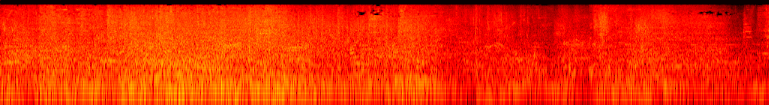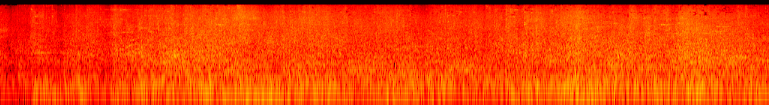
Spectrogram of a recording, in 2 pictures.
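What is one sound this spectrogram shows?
Magic blasts and clashes of a video game battle boom and crackle.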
